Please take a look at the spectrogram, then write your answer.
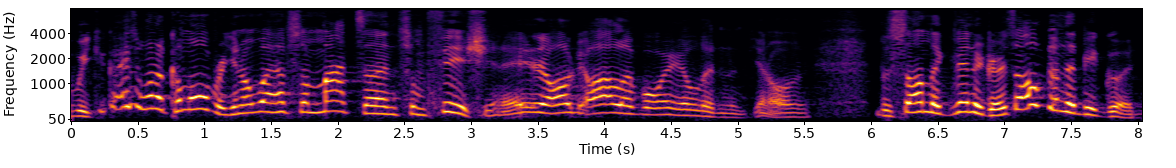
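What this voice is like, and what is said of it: Put-on Jewish or Italian accent. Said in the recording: “I don't know if that's Jewish accent or Italian”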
